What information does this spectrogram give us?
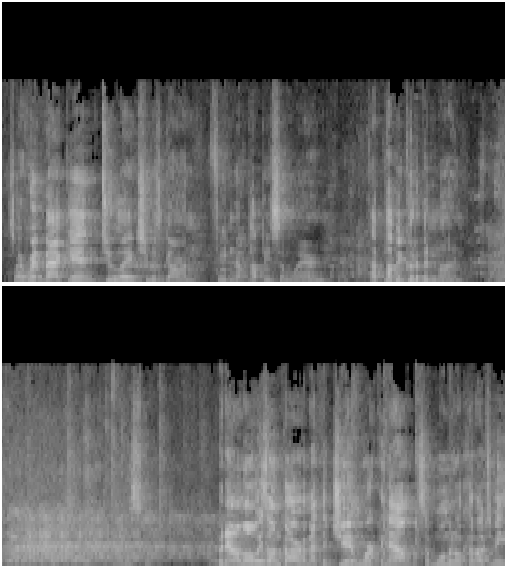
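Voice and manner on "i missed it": slow lament. Real, not acted. Callback to the missed chance.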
